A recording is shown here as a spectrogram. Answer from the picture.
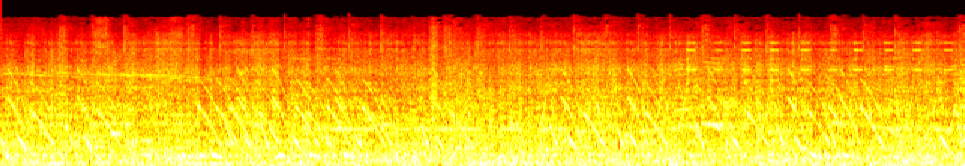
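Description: Space Invaders arcade game with mounted laser guns: a rapid stream of overlapping falling-pitch laser zaps and explosion effects over the game's electronic music.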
